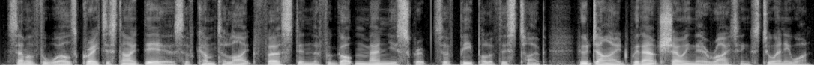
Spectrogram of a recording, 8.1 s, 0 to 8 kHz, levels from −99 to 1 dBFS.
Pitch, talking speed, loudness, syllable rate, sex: 95 Hz, 215 wpm, -19 LUFS, 5.5 syllables/s, male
